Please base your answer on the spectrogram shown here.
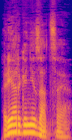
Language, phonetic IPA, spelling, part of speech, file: Russian, [rʲɪərɡənʲɪˈzat͡sɨjə], реорганизация, noun, Ru-реорганизация.ogg
- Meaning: reorganization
